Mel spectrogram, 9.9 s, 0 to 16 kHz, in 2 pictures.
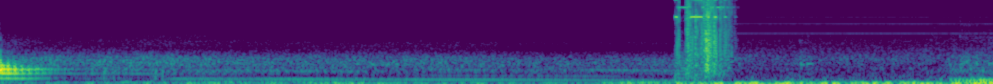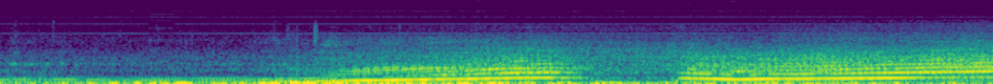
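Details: Nissan 350Z with Cobra Sport non-resonated exhaust and TP34 tips, standing start filmed from outside: quiet idle, clean pull with note rising smoothly, brief drop at the shift, climbing again; normal exhaust note under acceleration.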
